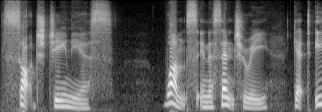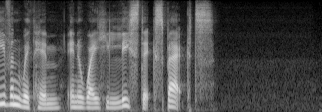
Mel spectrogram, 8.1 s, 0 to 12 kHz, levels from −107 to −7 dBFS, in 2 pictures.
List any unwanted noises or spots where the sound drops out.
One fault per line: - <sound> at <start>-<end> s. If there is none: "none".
none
